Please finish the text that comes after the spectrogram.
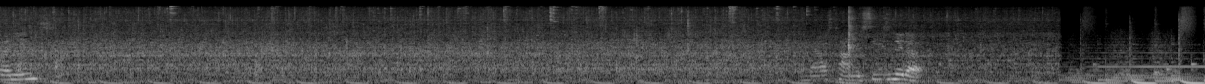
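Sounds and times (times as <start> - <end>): potatoes frying in oil: 0.0 - 10.6
background music with low beat: 0.0 - 12.0.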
